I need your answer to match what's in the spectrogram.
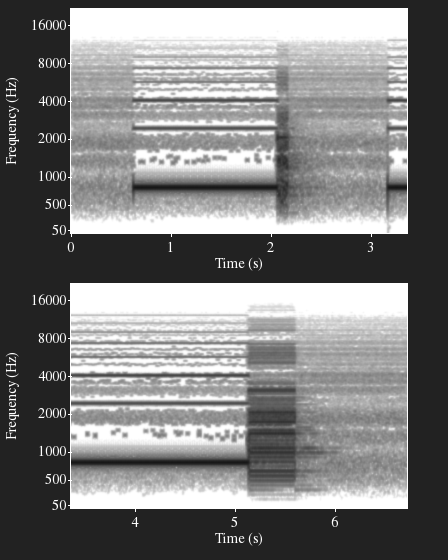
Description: ZX Spectrum tape loading, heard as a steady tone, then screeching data.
